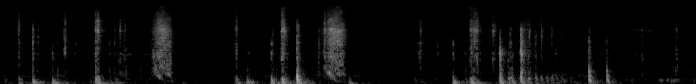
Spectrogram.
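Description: Blue painter's tape being pulled and pressed down in layers around a pistol and its metal blocking: irregular short rips and crackles, the longest pulls about a second and a half in and again around three seconds in.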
